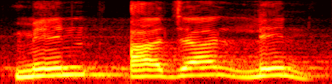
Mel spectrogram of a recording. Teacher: اب نون ساکن کے بعد حروف حلقی میں سے آیا تو یہاں پر اظہار کا قاعدہ ہوگا اور غنہ نہیں کریں گے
